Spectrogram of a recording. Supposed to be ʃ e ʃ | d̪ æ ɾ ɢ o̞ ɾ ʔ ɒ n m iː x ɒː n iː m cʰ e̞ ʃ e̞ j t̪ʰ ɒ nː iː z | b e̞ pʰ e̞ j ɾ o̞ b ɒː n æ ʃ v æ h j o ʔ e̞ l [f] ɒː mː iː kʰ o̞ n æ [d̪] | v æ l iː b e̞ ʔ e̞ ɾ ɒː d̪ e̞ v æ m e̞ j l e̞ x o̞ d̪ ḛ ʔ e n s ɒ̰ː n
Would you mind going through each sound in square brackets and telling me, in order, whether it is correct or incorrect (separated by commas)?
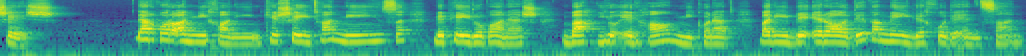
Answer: incorrect, correct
